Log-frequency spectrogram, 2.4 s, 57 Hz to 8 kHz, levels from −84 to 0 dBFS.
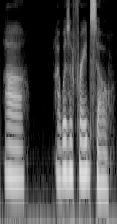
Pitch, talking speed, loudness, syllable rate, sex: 160 Hz, 125 wpm, -20 LUFS, 3.9 syllables/s, female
